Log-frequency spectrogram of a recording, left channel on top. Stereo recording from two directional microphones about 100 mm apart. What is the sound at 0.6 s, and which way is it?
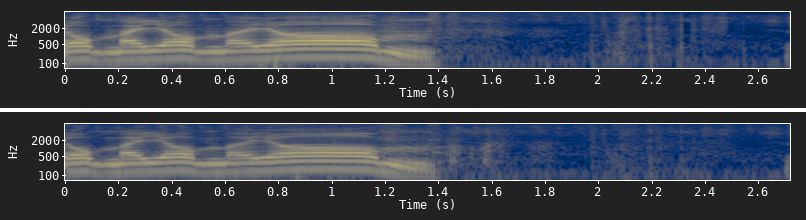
Speech, 30° left (ahead or behind).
